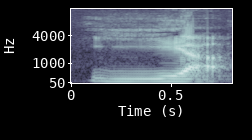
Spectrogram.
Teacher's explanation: In order to say ya, you have to move e to a. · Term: semi-vowels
